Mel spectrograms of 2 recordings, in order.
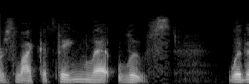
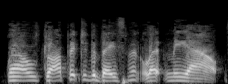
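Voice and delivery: quick, sharp order, pushed a bit louder; 6 semitones higher, 5 dB louder than usual. A narrator's reading. Lobbyist sharply ordering the boy to drop the car. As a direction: snap it out to be let off the lift. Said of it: "said Mister Ludlow sharply".

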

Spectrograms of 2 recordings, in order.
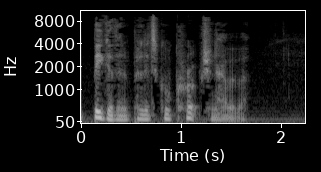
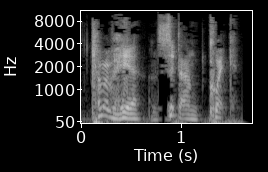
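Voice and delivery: sharp, much louder command; snapped order; 3 semitones higher, 10 dB louder than usual. Acted. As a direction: bark the order to make him jump. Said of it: "I snapped an order at him".

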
